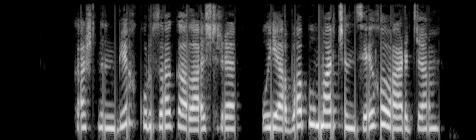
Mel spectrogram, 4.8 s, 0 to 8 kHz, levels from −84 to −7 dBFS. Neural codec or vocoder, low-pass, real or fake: none; 7.2 kHz; real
